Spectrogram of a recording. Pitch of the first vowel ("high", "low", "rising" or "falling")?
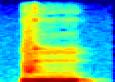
high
